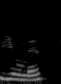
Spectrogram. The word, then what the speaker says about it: Yeomas: Well, my last name is Yeomas. Like, you missed the bus, you missed the ball.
